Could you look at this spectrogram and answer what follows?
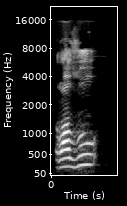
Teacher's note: رضو کے اندر را پر زبر ہے, را موٹی پڑی جائے گی, ضاد وہ پیش زو, رضو.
